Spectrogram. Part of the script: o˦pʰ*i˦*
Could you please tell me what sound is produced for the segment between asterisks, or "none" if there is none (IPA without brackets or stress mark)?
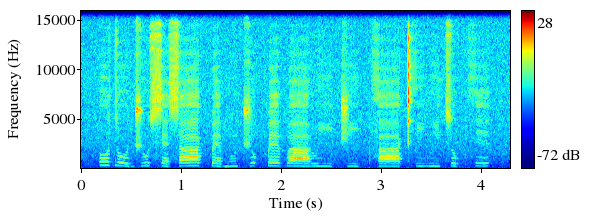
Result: ɪ˦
